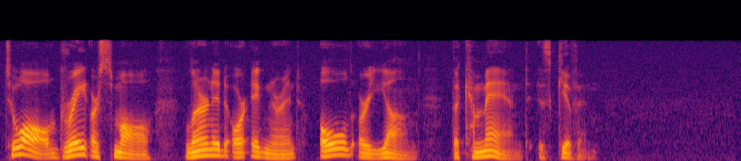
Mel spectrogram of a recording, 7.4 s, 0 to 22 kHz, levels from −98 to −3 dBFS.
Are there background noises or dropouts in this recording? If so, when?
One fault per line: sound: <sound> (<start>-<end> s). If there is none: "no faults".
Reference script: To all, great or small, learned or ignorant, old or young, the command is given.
no faults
